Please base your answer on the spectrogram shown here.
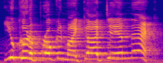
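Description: A man acting in an audio drama as a panicked, exasperated, foul-mouthed man who speaks haltingly. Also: extremely high pitch, sharp tone, roomy sound, faint music behind. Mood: pained, angry. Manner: swearing, halting, agitated.

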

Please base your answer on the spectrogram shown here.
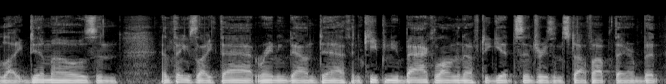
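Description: Low-voiced man in casual gaming talk. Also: darkish tone. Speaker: podcast panelist. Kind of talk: casual game discussion.

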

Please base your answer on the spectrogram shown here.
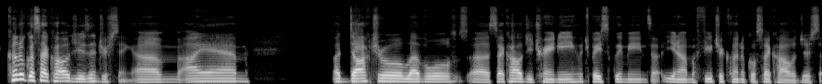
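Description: A young man from Miami, Florida, talking earnestly and quickly in a casual monologue, with plenty of fillers and restarts. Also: mid-range voice, darkish tone, smooth, no room sound. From Miami, Florida, USA. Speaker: podcast host and baseball writer.

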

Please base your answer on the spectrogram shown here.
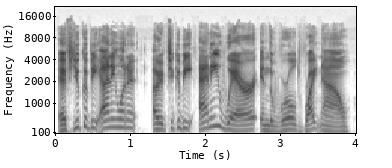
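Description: A woman's voice: fairly low pitch, fairly quick, a bit bright, no echo, clean studio sound. A woman in her thirties from Minneapolis co-hosting a radio call-in show, playful and teasing, laughing often. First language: Serbian. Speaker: radio co-host. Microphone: studio microphone.

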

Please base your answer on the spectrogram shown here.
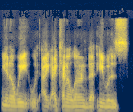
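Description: A man chatting as a podcast guest, telling stories with animated restarts and trailing phrases. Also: deep voice, moderate pace. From United States. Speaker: guest musician. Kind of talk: casual interview chat.

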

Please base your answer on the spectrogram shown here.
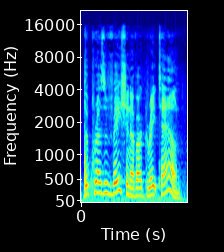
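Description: A man's voice: high voice, animated, moderate pace, darkish tone, slightly rough. A man playing a polite, formal, easily flustered small-town museum guide in an audio drama. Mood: polite, eager.

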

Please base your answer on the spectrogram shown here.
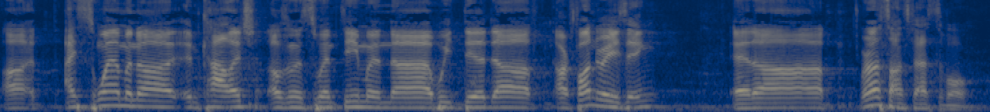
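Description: A young man from Russia, a guest on a live podcast on a festival stage, talking with many hesitant pauses. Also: medium pitch, sharp tone. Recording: live stage with crowd noise.

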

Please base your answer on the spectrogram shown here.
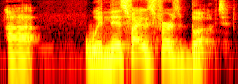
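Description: Mid-pitched man, dry close sound. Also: lively intonation, a little slow, fairly bright tone, no echo. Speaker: panelist on an MMA preview show. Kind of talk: casual sports discussion, fight prediction.

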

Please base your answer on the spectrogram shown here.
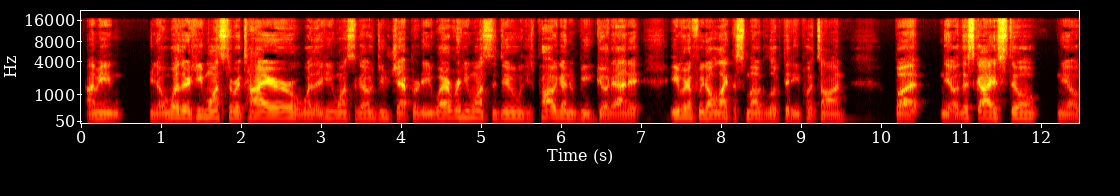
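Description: A young man hosting a casual fantasy football talk, rambling with lots of fillers, his voice going a little raspy. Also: medium pitch, a bit bright. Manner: rambling, full of fillers and restarts. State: slightly raspy voice. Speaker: fantasy football podcast host.

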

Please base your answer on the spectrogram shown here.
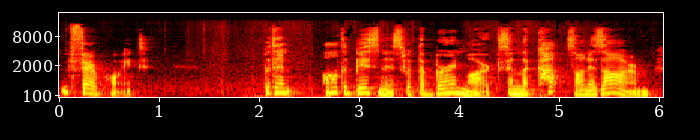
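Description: An actress playing a frank, inquisitive police investigator in an audio drama, matter-of-fact and wry, with a husky, creaky voice. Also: female voice, low voice, measured pace, full character voice. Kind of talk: full-cast audio drama dialogue.

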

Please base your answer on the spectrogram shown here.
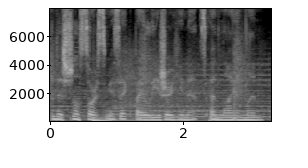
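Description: A woman reading end credits in an even, measured way. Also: on the low side, music in the background. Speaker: credits announcer.

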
